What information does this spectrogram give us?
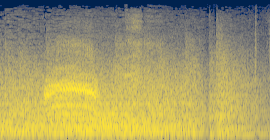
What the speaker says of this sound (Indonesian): Saya takut gagak itu akan menyerang kita.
